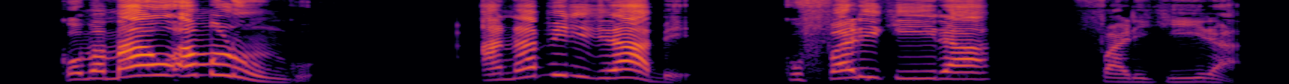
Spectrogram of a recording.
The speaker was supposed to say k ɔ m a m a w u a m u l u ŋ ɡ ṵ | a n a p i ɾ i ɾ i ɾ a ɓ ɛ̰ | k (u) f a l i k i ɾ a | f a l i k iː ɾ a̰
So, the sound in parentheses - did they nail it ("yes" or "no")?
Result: yes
